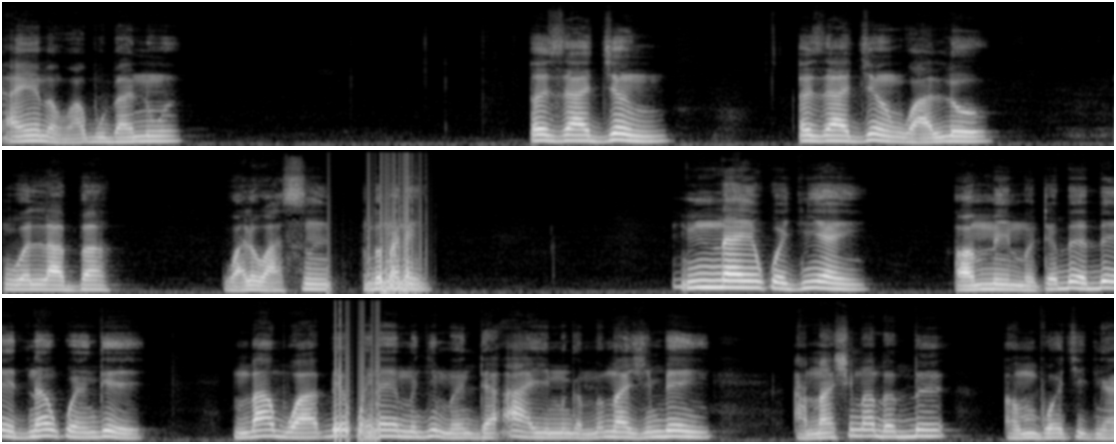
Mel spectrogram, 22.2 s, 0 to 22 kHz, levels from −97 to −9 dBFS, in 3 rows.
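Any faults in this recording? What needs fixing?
Processor overload crackle at 9.58–10.30 s, right after "walo wa snu", and again at 17.04–17.34 s. The CPU kept missing tiny buffer deadlines and skipping them, so it tears. Bigger buffers or less CPU load should fix it.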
